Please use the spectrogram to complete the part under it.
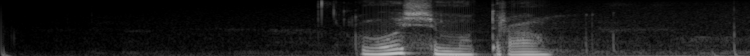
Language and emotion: Russian, sad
